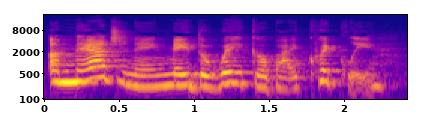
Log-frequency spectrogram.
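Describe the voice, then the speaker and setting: A woman reading a children's picture book aloud as a storyteller, in an expressive, sing-song manner aimed at young children. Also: fairly high pitch, moderate pace. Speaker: storyteller in character as the Tooth Fairy.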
